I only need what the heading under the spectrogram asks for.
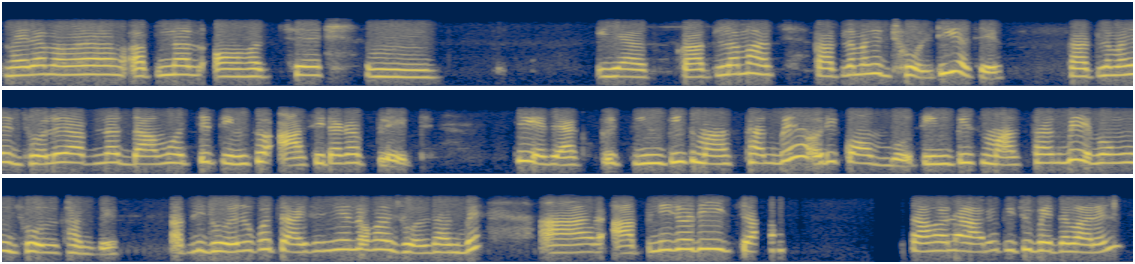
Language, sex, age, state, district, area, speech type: Bengali, female, 30-45, West Bengal, Purba Medinipur, rural, conversation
